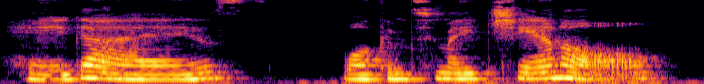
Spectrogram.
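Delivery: slow, drawn-out influencer-style delivery. Trying out a channel greeting again: Kim Kardashian vibe. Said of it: "giving the fucking Kim Kardashian vibe".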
